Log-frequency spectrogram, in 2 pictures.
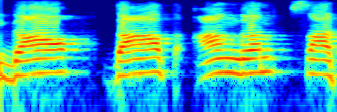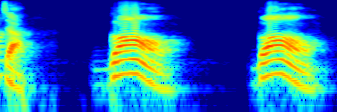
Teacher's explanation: नाक और मुंह दोनों से उच्चारण होगा। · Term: अनुनासिक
